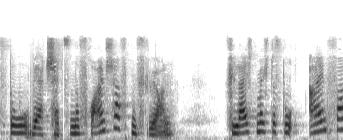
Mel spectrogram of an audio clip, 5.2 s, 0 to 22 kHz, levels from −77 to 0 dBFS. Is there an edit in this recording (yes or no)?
no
